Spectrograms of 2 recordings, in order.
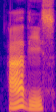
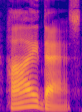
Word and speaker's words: Hades: rules the underworld so while in modern pronunciation this God's name is AIS In classical adct pronunciation it's hias but by Roman times the pronunciation shifted a bit and it become simply hadash but there's another name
